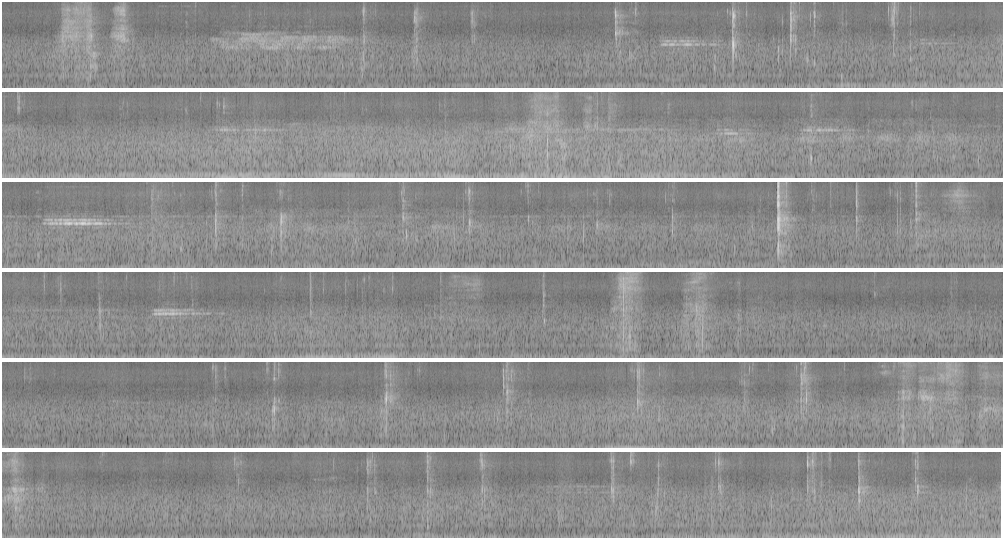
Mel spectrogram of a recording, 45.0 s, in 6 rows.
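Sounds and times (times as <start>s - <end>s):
steady low hum: 0.0s - 45.0s
chewing and mouth clicks: 0.4s - 3.8s, 4.4s - 9.5s, 10.2s - 15.3s, 16.0s - 23.6s, 31.5s - 38.1s, 39.2s - 45.0s.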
